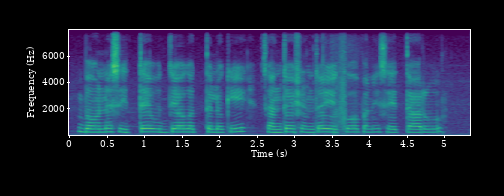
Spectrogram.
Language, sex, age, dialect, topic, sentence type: Telugu, female, 18-24, Southern, banking, statement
